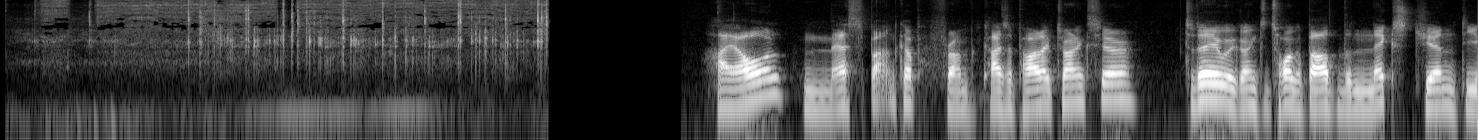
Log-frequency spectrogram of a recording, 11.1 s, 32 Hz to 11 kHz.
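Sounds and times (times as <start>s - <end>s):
aerosol spray can hissing: 0.1s - 4.2s.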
